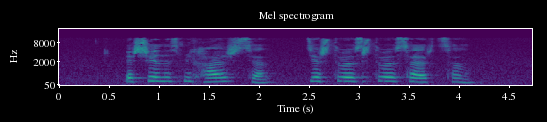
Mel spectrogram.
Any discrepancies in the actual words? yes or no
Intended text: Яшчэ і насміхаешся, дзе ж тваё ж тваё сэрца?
no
